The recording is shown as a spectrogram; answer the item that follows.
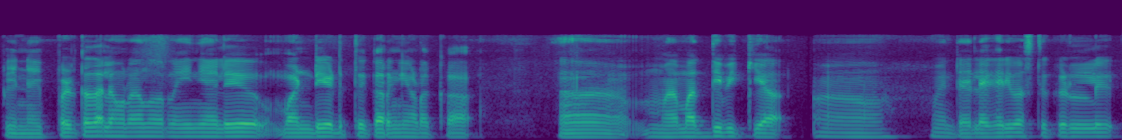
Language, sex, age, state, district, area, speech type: Malayalam, male, 45-60, Kerala, Wayanad, rural, spontaneous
